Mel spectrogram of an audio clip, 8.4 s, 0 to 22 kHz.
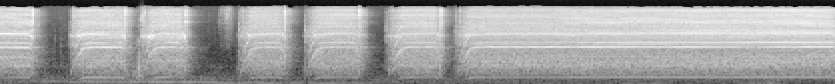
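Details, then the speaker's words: DeWalt impact wrench (DCF922/DCF892/DCF899) after teardown and fresh grease in the gearbox: short free-running bursts then one long even run with a steady high whine, no grinding, running smoother. Normal. "tambah halus guys ya karena kita tadi sudah tambahkan dengan grease dengan gemuknya"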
